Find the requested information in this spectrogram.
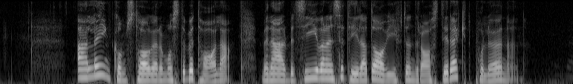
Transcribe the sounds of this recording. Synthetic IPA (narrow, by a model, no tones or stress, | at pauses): ʔalːaɪnkʰɔmst̪ʰɑːɡaɾəmɔst̪əbɛt̪ʰɑ̰ːla̰mɛnaɾbɛt̪sjiːvaɾənseːʈʰɪlːat̪ɑːvjɪft̪ənd̪ɾɑːsd̪ɪɾɛkt̪pʰɔløːnə̰n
